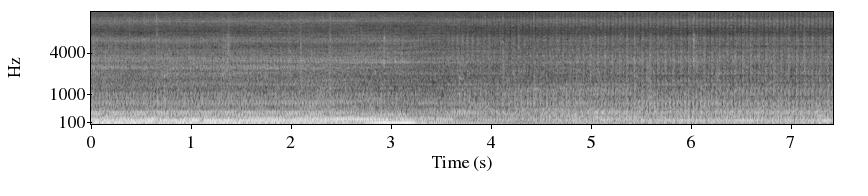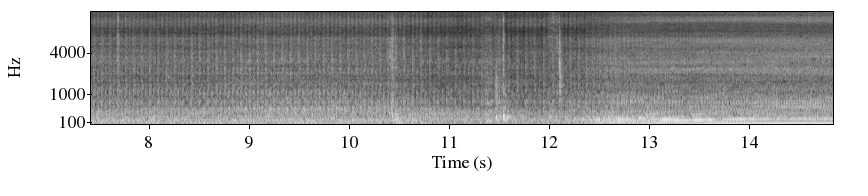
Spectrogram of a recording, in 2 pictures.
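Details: 1960 Evinrude Fisherman 5.5 hp two-stroke outboard, revived from a broken mess, running in reverse backing away from shore on an icy pond: steady putter with an even, unbroken beat, no misses or knocks; normal running in reverse.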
